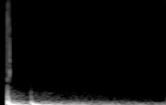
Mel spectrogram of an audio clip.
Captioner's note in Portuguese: som de batimentos cardíacos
